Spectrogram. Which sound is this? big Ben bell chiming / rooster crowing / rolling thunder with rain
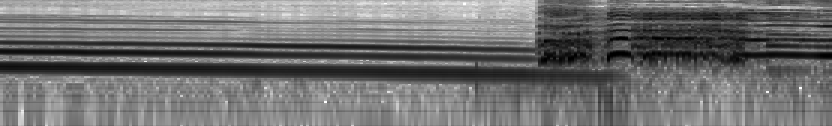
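rooster crowing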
